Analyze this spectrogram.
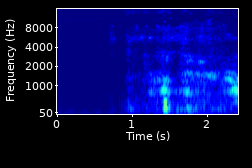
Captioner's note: grunts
